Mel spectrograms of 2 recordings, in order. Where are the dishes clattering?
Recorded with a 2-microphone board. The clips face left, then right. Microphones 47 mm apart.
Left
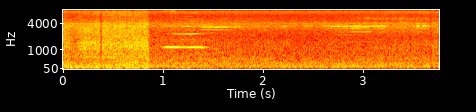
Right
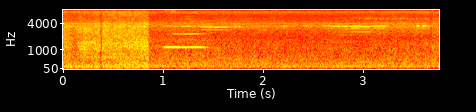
I don't hear dishes clattering.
